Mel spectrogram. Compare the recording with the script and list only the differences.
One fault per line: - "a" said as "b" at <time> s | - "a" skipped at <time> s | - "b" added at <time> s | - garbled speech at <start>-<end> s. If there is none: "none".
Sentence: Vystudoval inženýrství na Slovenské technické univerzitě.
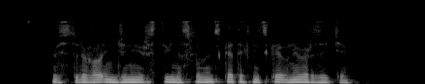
none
